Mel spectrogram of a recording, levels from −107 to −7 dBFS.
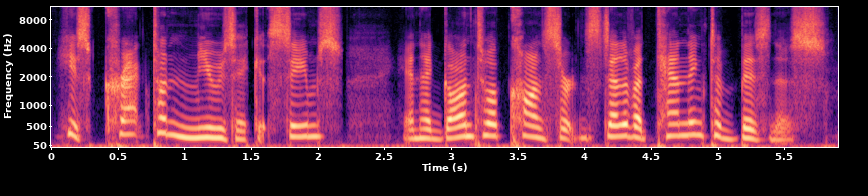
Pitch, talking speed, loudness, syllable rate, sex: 240 Hz, 175 wpm, -18 LUFS, 4.7 syllables/s, female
